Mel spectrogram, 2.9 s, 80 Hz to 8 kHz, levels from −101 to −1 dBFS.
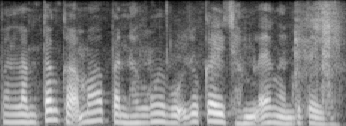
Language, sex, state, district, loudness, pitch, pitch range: Wancho, female, Arunachal Pradesh, Longding, -17 LUFS, 175 Hz, 150-190 Hz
